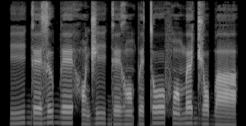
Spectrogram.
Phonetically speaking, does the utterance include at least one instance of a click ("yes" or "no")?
no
